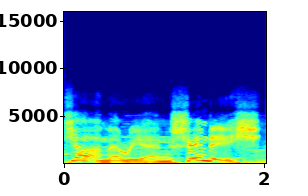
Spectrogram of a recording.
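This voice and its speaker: An actor playing a 1940s American radio DJ who presents the hit parade. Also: male voice, on the high side, huge pitch swings, very slow, full character voice. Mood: smooth presenting. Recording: dull old-radio sound with music.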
